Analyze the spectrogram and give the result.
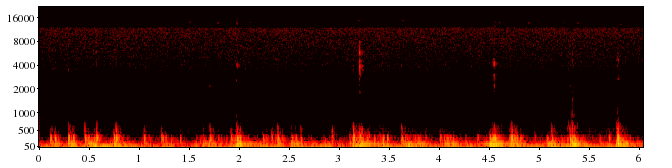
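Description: Long nails scratch the hollow steel wire-mesh dome grille of a Blue Yeti microphone. The result is a quick series of dull, low, thumping rubs with a deep hum-like body and only faint bright scrapes, sounding almost like a muffled heartbeat.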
